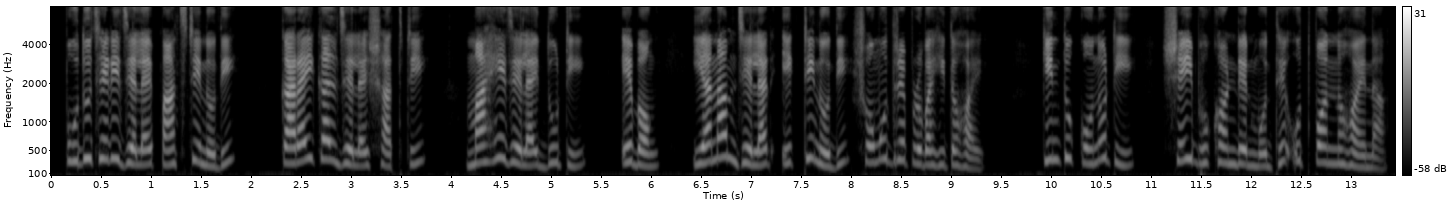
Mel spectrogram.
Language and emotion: Bengali, neutral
